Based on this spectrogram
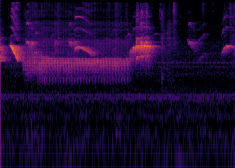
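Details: Singing canary delivering a sharp high note followed by a long, steady rolling trill, then a brief high whistled flourish and a pause before softer chirps, clear against a quiet background.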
